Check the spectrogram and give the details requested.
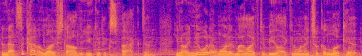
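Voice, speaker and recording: Man, insurance agent, relaxed conversational testimonial, music underneath. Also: mid-range voice, fast talker. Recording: background music.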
